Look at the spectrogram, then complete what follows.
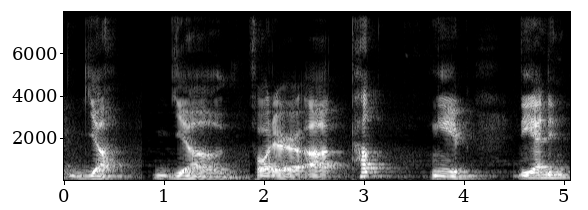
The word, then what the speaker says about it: thất nghiệp: In the South, we pronounce the thất ending T sounds like a C. So the Southern, thất nghiệp.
